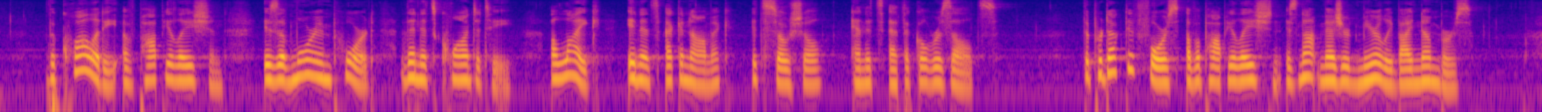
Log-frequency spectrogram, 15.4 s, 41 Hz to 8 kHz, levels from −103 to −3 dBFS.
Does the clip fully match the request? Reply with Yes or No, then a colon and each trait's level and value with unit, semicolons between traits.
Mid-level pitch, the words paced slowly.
Yes: medium, 180 Hz; slow, 130 wpm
